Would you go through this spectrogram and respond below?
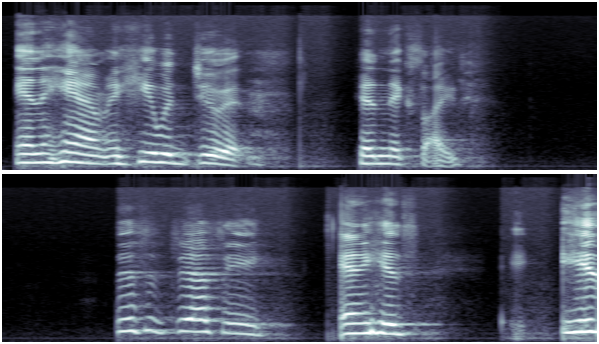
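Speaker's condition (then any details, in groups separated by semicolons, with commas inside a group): Cerebral palsy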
